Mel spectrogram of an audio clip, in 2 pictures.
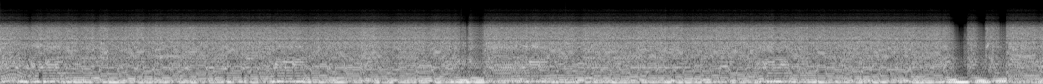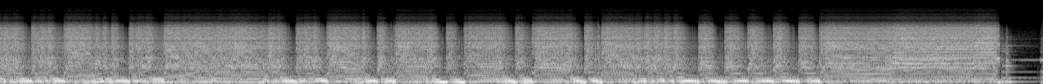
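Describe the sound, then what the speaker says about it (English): Loud, heavily distorted electric guitar, a 2022 Squier Affinity HSS Fat Strat through an amp's overdrive, playing continuous chugging metal riffs, with rhythmic palm-muted stabs and short pauses in the second half. "hit the front of the amp with the overdrive and see if we can get some metal tones"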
